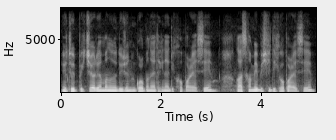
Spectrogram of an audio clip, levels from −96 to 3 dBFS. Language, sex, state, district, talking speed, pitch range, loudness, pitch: Nagamese, male, Nagaland, Kohima, 210 wpm, 100-115 Hz, -17 LUFS, 105 Hz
